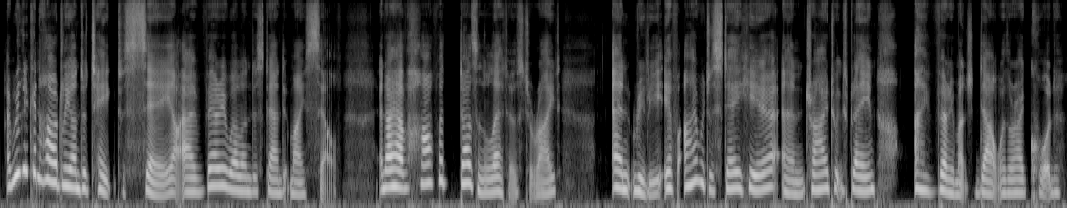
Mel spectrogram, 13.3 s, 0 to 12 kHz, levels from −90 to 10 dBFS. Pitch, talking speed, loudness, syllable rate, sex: 220 Hz, 185 wpm, -20 LUFS, 5.3 syllables/s, female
